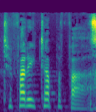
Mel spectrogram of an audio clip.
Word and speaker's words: Te Whare Tapawhā: So we're talking about Mason Jury's Māori health model, Te Whare Tapawhā. Did I say that right? – Yep, Te Whare Tapawhā.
